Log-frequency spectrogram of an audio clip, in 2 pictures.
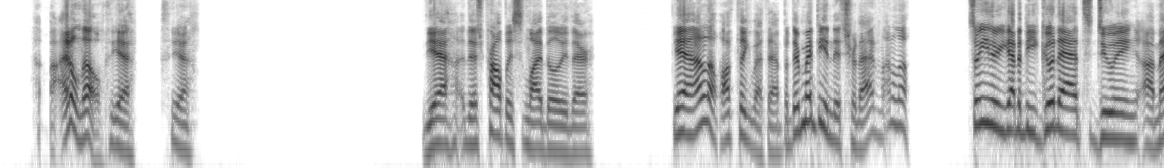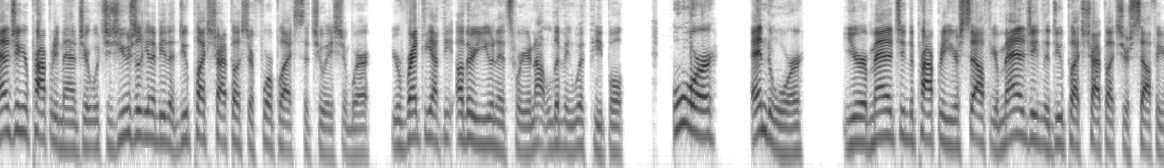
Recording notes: This was a live class recorded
